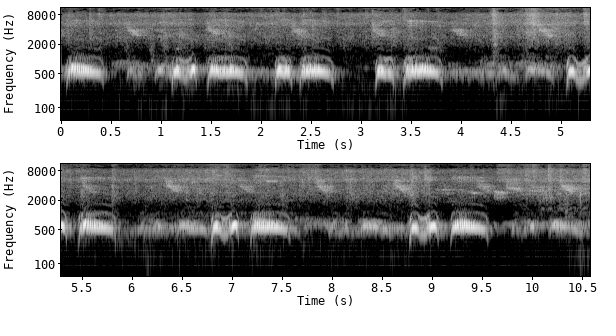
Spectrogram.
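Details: Spotted dove of six months, newly ready for training as a decoy, repeats hollow, rolling coo phrases in quick clusters, with a brief lull around the middle before stronger doubled coos resume; faint high bird chirps behind.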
